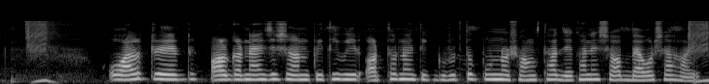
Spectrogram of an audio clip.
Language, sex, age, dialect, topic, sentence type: Bengali, female, 31-35, Northern/Varendri, banking, statement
